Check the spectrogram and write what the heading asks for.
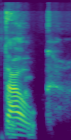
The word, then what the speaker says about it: Stauch: Gannon Stauch. Is that how you say it? I want to make sure that we pronounce his name correctly. I believe it's Stauch.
